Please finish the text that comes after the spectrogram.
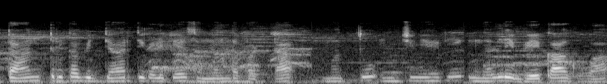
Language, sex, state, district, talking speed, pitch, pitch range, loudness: Kannada, male, Karnataka, Shimoga, 70 wpm, 155 Hz, 145-165 Hz, -17 LUFS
